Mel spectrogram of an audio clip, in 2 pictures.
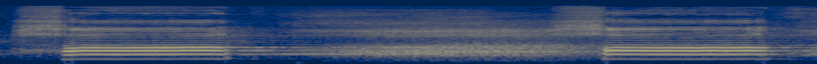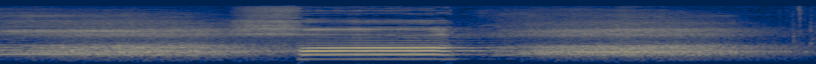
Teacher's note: سب سے اوپر والے حصے سے ہو ادا ہوگا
